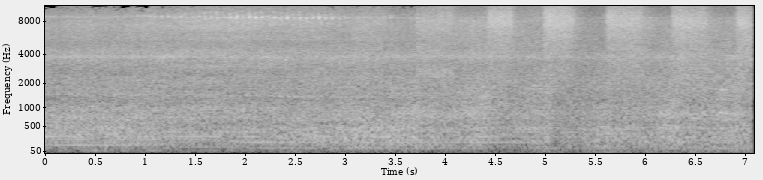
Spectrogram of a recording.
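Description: A train running through the station with a continuous rumble, joined about halfway through by a regular high hissing beat, roughly one and a half pulses a second.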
